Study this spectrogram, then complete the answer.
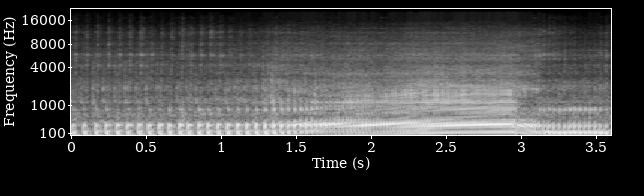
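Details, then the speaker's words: Honda XR200R in about fourth gear on a slow roll: chugging thumps, then engine pitch rises quickly without matching speed; clutch slipping; slipping clutch. "It revs up, but the bike really doesn't go. And the revs should correspond with the power going to the wheels."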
